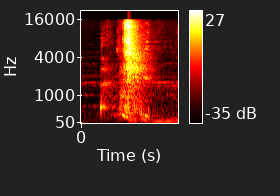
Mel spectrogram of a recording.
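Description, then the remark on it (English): A single loud sneeze with a quick breathy intake followed by a sharp explosive burst that trails off into a low rumble. “Bless you, Daddy.”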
